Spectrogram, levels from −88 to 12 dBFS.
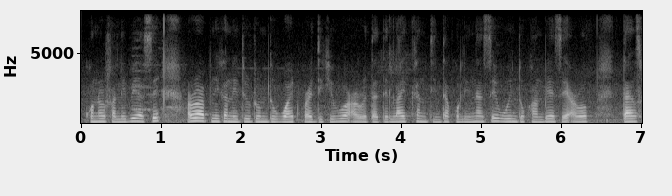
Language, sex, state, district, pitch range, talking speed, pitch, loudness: Nagamese, female, Nagaland, Dimapur, 190-205 Hz, 230 wpm, 195 Hz, -18 LUFS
